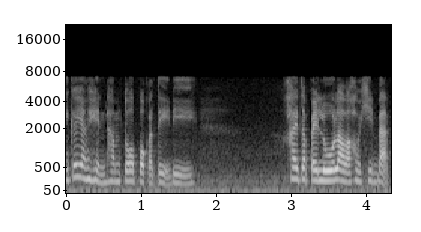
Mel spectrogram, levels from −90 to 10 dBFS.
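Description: From start to end the speech carries heavy Dolby Digital compression damage: nothing above 7 kHz, and rough, fluttering noise around voiced tones where starved frequency lines are refilled with dither, likely at a bitrate near 48 kbps. A simple low-pass would sound dull but clean.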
